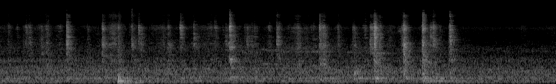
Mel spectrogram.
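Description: Clicks and light taps of a PC case's solid side panel being handled and fitted onto the case, with a dull thump about a second in.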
